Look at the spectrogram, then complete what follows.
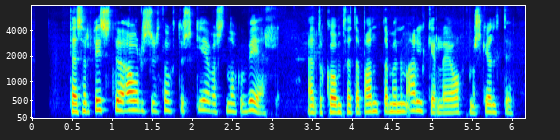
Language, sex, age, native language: Icelandic, female, 30-39, Icelandic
